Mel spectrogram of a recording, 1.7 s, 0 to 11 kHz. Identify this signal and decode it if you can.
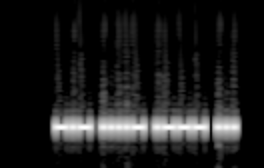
Morse code, heard as a keyed tone, about 51 wpm, 700 Hz. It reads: K4JS
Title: USA Call Signs - 3x Character Spacing - 50wpm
